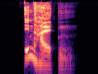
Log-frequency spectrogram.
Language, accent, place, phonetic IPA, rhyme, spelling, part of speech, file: German, Germany, Berlin, [ˈɪnhaltn̩], -ɪnhaltn̩, Inhalten, noun, De-Inhalten.ogg
- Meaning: dative plural of Inhalt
